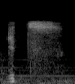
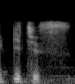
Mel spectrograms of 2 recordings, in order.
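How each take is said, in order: First: The name is said in a clipped form. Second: The name is said in its full form. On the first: The speaker calls it wrong. "ele fala Gits" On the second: The speaker calls it right. "eles falam Gittes, né, em inglês"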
